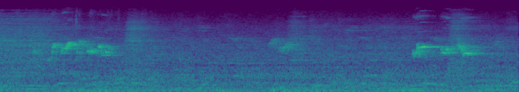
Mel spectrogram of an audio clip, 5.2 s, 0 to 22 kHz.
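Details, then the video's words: ['Red-whiskered bulbul (Má lỡ) with a very fierce voice, recorded while being trapped with a decoy bird on 22 August 2019; a short bright whistled phrase, a faint answer, then a louder slurred warble, over steady background noise.'] "Bẫy chào mào Má lỡ giọng cực gắt"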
